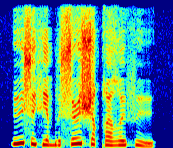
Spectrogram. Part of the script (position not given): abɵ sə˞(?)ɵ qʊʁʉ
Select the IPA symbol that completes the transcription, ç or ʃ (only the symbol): ʃ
